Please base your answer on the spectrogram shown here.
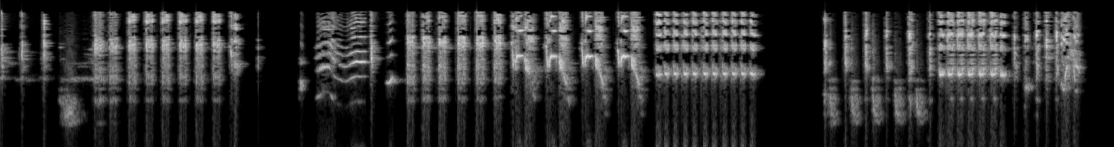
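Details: Dense Black-winged starling song for teaching other starlings: rapid buzzy pulses, a wavering whistle, a long harsh rattling stretch, a pause, then more fast, grating chatter.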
